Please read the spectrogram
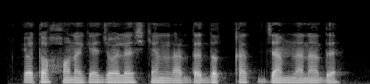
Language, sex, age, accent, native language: Uzbek, male, 18-24, Farg'ona, Uzbek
